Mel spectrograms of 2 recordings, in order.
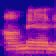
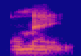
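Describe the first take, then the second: First: The first vowel sounds like 'ah'. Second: The first vowel sounds like 'oh'. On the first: It sounds like ordinary church usage. The speaker calls it wrong. "it's not Amen. It wasn't like going to Sunday school" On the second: It sounds older and more authentic. The speaker calls it right. "It was going to someplace real, Omain"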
